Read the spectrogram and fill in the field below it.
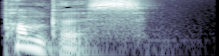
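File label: "pompous", British English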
